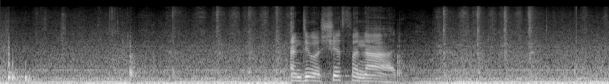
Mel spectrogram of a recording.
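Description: A knife chops on a wooden board.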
